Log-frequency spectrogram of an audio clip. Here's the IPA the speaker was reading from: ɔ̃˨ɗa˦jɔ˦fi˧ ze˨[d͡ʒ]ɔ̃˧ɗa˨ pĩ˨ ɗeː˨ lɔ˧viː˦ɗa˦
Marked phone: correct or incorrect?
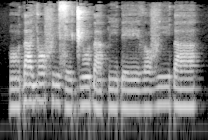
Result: correct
